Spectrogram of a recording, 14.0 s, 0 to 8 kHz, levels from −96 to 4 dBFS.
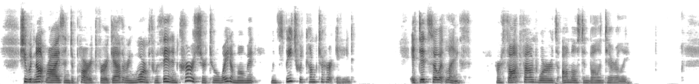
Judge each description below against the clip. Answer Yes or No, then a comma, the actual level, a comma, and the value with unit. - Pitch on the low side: No, high, 190 Hz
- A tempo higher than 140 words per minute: Yes, average, 150 wpm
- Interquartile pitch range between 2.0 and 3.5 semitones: No, average, 4.7 semitones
